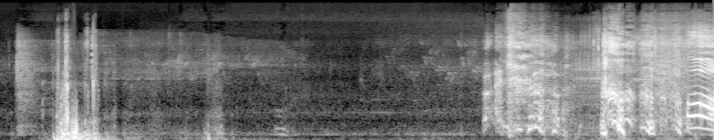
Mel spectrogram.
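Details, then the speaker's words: A single abrupt sneeze burst, then a quiet pause, followed by laughter and excited talk from others nearby; sneezing. "dude oh dude did you see that bro lily's sneezed and hunter just went right through his knees that was so gross"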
